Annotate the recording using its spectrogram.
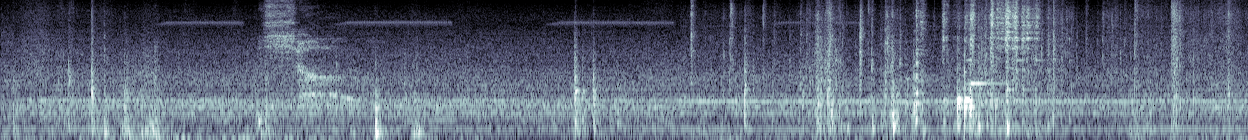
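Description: Objects clatter as they are rummaged through in a box.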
